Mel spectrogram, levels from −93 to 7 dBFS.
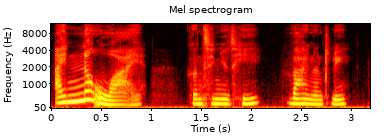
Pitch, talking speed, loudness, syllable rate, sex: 205 Hz, 115 wpm, -17 LUFS, 4.3 syllables/s, female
